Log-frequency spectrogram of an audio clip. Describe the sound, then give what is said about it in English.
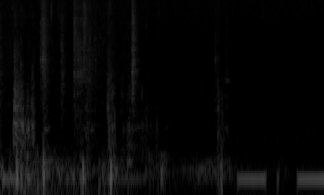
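A phone tone from a call being screened: two steady, low, buzzing beeps of equal pitch, each about half a second long, come after a stretch of faint knocks and rustling. “Wow. That's the sound of somebody getting screened.”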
